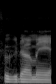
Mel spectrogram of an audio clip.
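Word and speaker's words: Fukudome: Fugadome. I think I said that right. – Yeah, Fugadome, yeah.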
